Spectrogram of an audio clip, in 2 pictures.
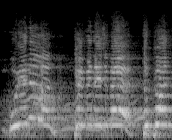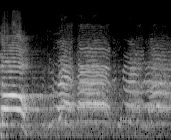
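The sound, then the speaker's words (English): A large crowd at a rally celebrating International Women's Day in Seoul, South Korea, chants "We vote for feminism" in loud, rhythmic unison, shouting short phrases in repeated bursts with brief pauses between them, energetic. “The crowd chants at a recent rally celebrating International Women's Day in Seoul.”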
